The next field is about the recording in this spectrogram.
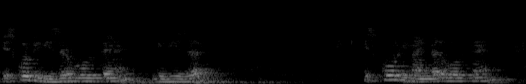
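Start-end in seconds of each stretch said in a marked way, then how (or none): none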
